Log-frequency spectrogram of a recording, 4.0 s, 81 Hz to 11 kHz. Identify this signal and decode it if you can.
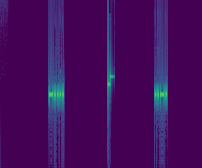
Morse code, heard as a keyed tone, about 44 wpm, 700 Hz. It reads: 6 F
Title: Single Letter-Number 45wpm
